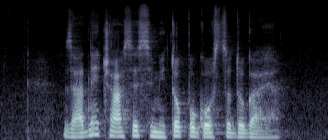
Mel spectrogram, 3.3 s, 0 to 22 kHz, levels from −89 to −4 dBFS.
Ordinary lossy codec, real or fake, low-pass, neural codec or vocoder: none; real; 19.8 kHz; none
